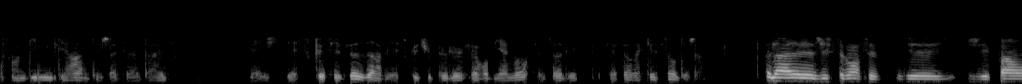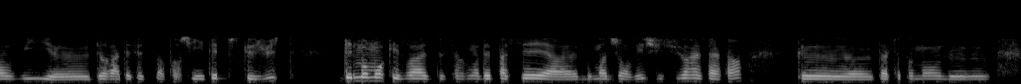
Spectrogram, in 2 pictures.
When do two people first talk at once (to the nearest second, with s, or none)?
none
